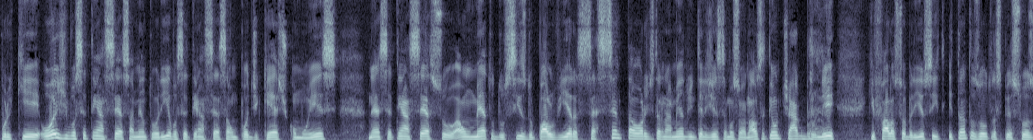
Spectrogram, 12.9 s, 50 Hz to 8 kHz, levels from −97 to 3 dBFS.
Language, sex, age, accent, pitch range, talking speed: Portuguese, male, 40-59, Brazilian, 135-200 Hz, 215 wpm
